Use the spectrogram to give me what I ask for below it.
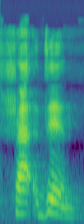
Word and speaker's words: Xuejing: I'm doing my own rehearsal to pronounce your name well. So it's Xuejing.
